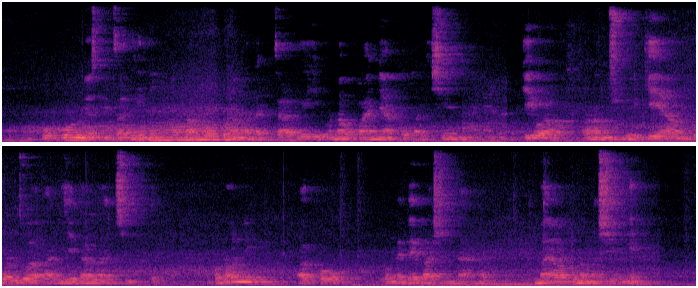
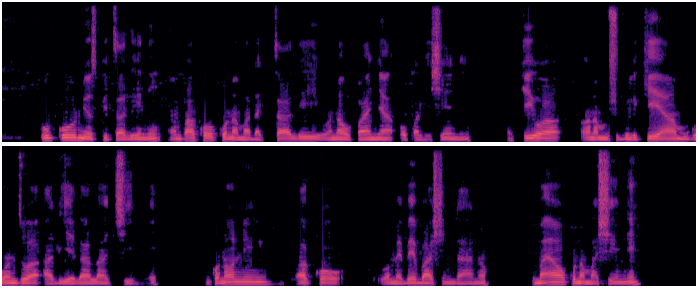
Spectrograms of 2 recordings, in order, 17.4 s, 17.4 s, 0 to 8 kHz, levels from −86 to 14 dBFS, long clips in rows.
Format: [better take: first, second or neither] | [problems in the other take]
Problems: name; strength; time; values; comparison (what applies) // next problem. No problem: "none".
second | background sound (Chatter / Car passing by / Motorcycle / Traffic noise, roadway noise / Accelerating, revving, vroom); 8 dB below the speech // room echo; dies away in 0.9 s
